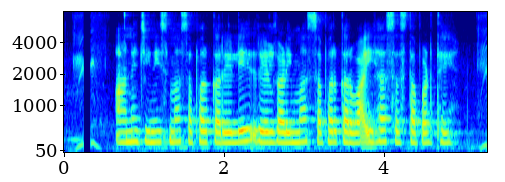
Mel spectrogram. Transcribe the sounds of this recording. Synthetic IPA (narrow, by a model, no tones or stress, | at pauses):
aned͡ʒinismãsəpʰəɾkəɾeleɾelɡaɽimãsəpʰəɾkəɾʋa̰iɦasəst̪ʰapəɽt̪ʰeː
